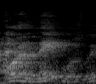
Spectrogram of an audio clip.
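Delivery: ordinary talk, nothing marked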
